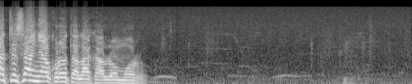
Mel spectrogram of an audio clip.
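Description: A voice speaks loudly for about a second and a half. Then, in the quiet, come a few faint, low bird calls.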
